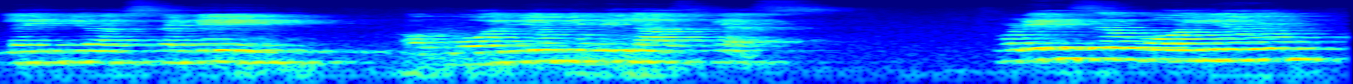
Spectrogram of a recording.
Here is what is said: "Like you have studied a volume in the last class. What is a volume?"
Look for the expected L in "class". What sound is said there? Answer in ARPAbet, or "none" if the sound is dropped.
none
